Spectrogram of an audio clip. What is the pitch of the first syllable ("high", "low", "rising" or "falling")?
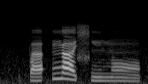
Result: low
